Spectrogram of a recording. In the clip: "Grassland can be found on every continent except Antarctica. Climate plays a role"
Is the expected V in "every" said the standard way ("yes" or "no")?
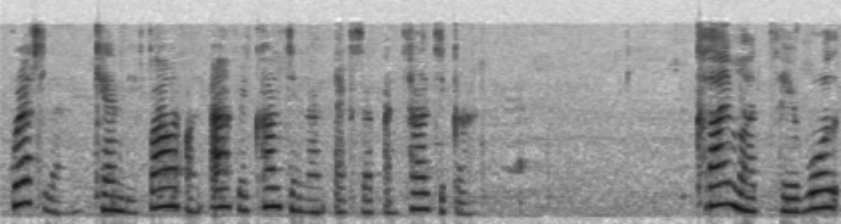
no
